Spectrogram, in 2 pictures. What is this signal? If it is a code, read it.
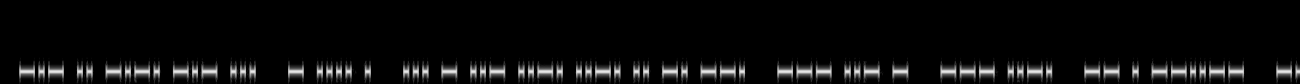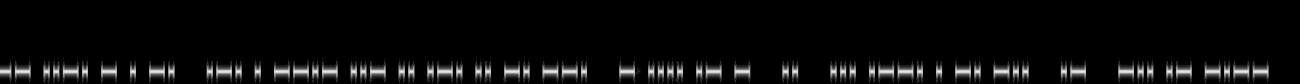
Morse code, heard as a keyed tone, about 25 wpm, 600 Hz. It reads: KICKS THE STUFFING OUT OF ME, OFTEN REQUIRING THAT I SPEND A DAY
